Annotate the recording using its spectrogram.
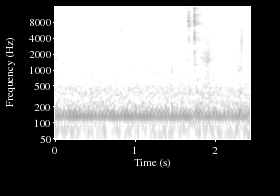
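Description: Near silence with a faint steady hum, broken once, late on, by a single quiet computer-mouse click.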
